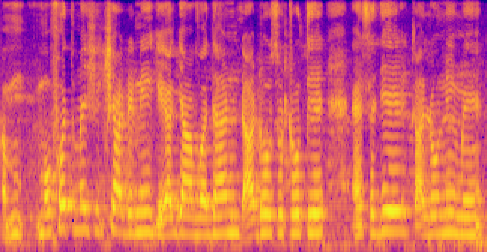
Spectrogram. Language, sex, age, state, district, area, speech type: Sindhi, female, 60+, Uttar Pradesh, Lucknow, rural, spontaneous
